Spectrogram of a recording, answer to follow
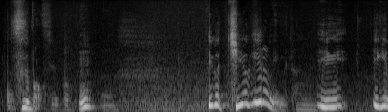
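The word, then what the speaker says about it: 淄博: 이건 중국 발음으로는 스보.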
